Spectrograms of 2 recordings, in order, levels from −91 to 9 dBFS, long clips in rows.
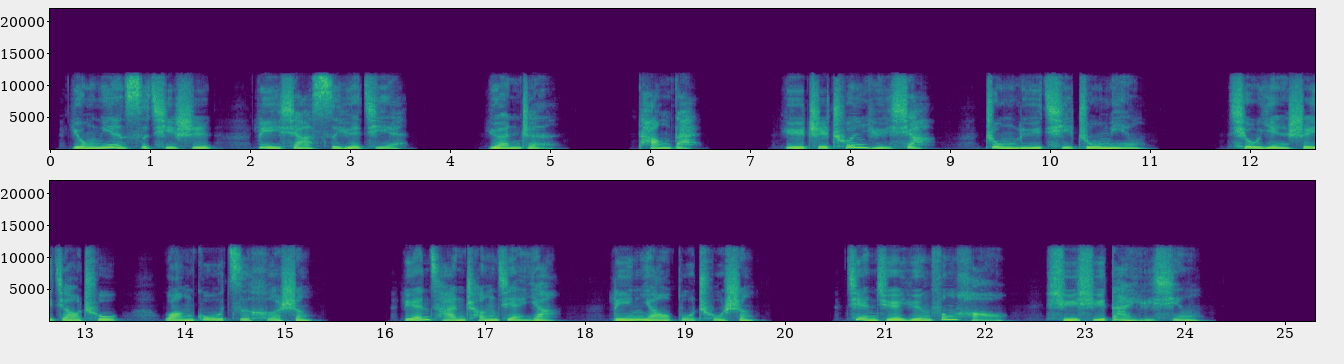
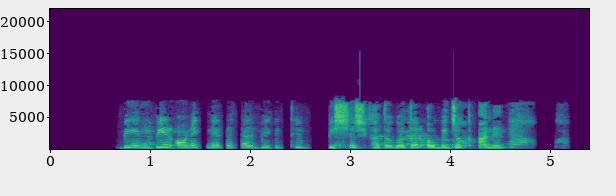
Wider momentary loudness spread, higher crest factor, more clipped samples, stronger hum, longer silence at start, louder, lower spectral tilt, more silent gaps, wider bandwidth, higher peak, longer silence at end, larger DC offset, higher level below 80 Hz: about the same, 9 LU vs 11 LU; about the same, 14 dB vs 16 dB; neither; neither; second, 0.2 s vs 0.7 s; about the same, -15 LUFS vs -15 LUFS; first, -5 dB/octave vs -1.5 dB/octave; first, 3.74-4.24 s, 5.26-5.76 s, 6.66-7.16 s, 11.15-11.65 s, 15.49-16.01 s, 19.93-20.45 s vs 2.34-2.40 s, 2.62-2.78 s, 4.87-5.03 s; first, 12.5 kHz vs 8.4 kHz; about the same, -2 dBFS vs 0 dBFS; first, 1.15 s vs 0.25 s; neither; first, -50 dBFS vs -64 dBFS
